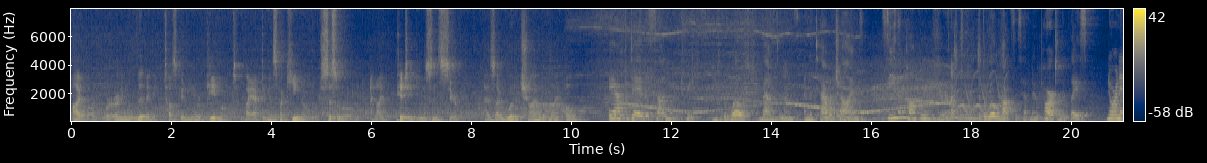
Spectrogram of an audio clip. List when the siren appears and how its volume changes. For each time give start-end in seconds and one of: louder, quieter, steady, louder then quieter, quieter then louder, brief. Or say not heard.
9.3-18.8 louder.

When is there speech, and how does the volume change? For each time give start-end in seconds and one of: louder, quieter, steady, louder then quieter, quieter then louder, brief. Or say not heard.
0.0-21.0 steady.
